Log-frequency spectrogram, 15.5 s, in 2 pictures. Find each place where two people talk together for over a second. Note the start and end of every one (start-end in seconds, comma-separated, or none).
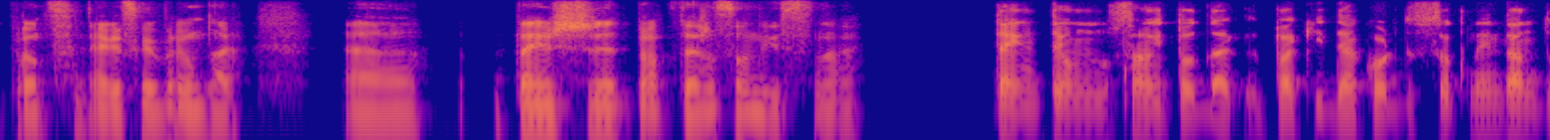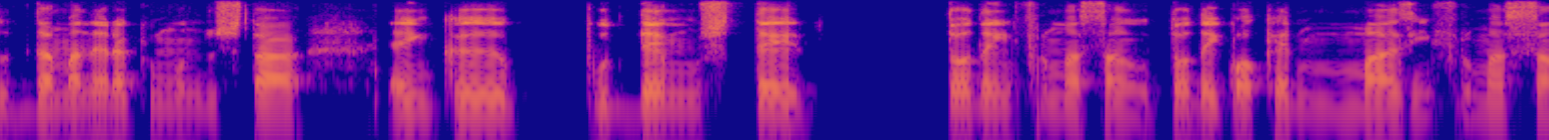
none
